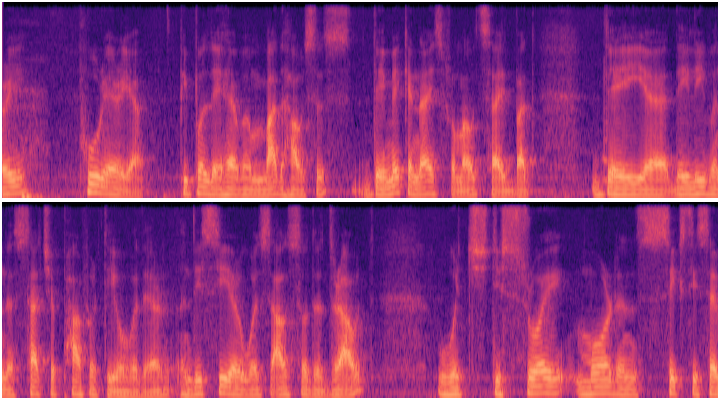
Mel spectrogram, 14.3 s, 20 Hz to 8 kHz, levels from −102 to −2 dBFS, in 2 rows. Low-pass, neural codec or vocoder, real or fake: 7.2 kHz; none; real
